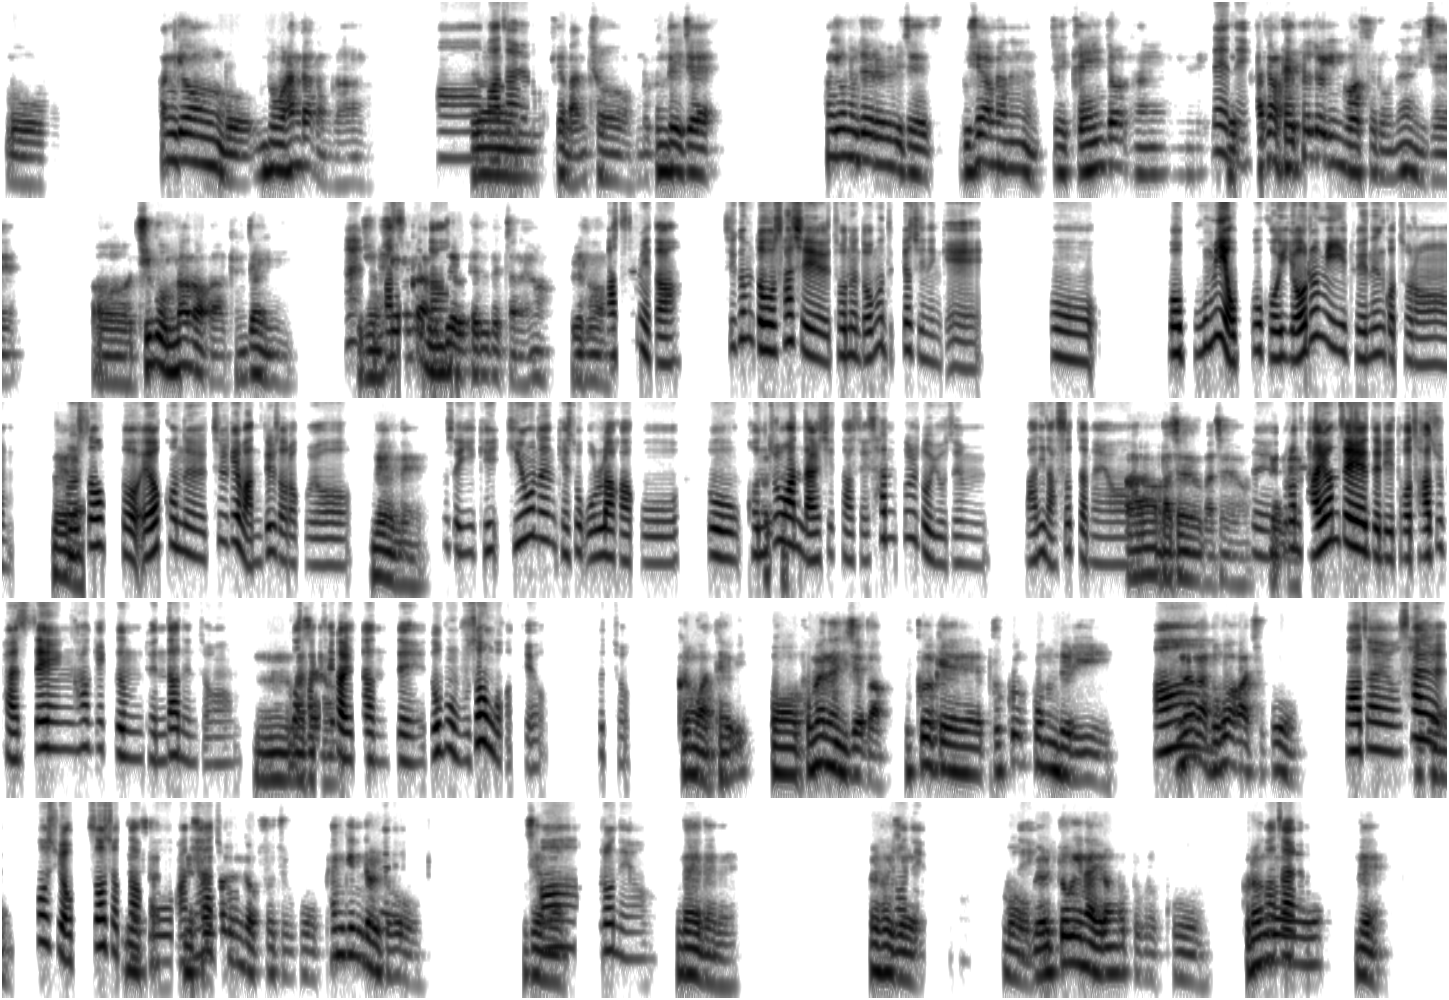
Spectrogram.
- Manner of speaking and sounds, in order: unintelligible speech; gasp; other background noise
- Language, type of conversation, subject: Korean, unstructured, 환경 문제를 계속 무시한다면 우리의 미래는 어떻게 될까요?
